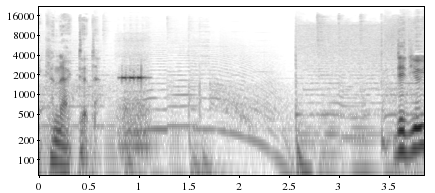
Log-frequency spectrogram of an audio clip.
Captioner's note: phone beeping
